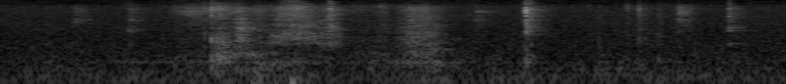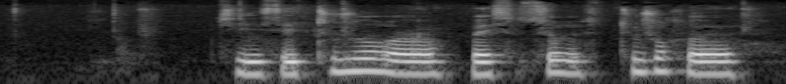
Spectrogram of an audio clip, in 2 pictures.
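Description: Glossy paper sheets rustle softly as they are turned over.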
